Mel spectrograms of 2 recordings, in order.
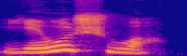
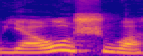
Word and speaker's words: Yehoshua: Et d'ailleurs, nous avons confirmation dans le Matthieu hébreu du Shem Tov, où son nom en entier est donné, Yehoshua, ou Yahoshua, selon les prononciations, encore une fois.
